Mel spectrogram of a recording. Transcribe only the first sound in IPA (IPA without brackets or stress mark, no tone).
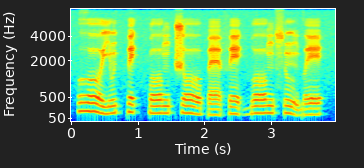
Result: ɣ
